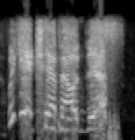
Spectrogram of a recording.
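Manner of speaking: high, loud and slow outburst; loud, high, exasperated cry; loud protest. Acted. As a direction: refuse it over the rain. Rainbow protests in the storm.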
